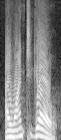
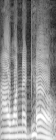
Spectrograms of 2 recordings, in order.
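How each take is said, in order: First: 'Want to' is said as two full words. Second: 'Want to' is blended together into 'wanna'.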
